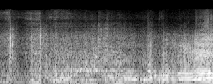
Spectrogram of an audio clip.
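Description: Rally car engine coming off the throttle for a corner, its pitch falling, with a few sharp cracks from the exhaust, then rising again as it accelerates near the end.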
